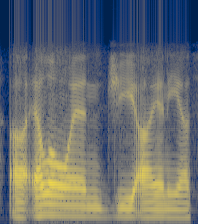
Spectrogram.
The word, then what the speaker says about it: Longines: But there was a television show called The Longines, I pronounce it right this time, Longines, Chronoscope, in 1954.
